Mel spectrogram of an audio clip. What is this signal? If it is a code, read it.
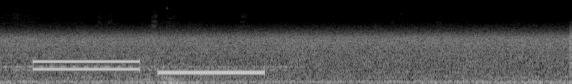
Aircraft SELCAL, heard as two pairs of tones, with radio hiss, a squelch burst at the end and the noise inside a subway train. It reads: JP-FG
